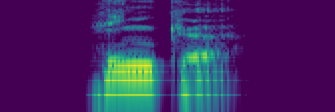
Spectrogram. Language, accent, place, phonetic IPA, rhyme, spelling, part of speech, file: German, Germany, Berlin, [ˈhɪŋkə], -ɪŋkə, hinke, verb, De-hinke.ogg
- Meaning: inflection of hinken: 1. first-person singular present 2. first/third-person singular subjunctive I 3. singular imperative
